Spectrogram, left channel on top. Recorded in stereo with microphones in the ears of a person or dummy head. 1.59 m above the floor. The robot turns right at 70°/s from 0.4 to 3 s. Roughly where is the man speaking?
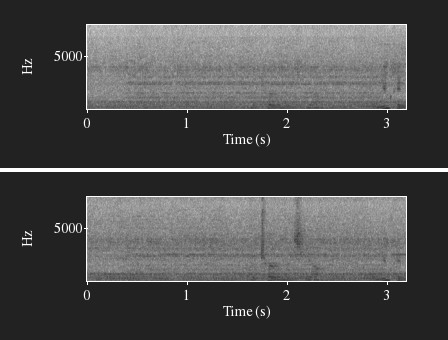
Right.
